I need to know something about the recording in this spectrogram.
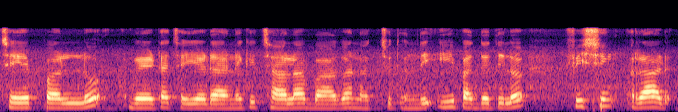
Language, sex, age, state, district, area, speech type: Telugu, male, 18-30, Telangana, Adilabad, urban, spontaneous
